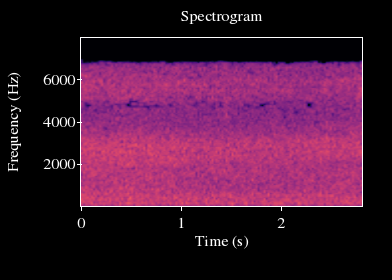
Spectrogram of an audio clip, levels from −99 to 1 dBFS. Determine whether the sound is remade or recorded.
remade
